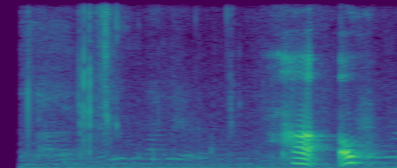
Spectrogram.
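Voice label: "heng2", Mandarin Chinese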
